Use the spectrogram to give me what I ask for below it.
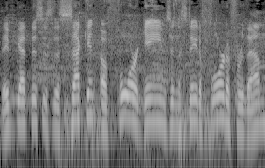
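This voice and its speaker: There is noticeable background noise as a man speaks at a moderate pace, pitched high, with ordinary pitch variation. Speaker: play-by-play announcer. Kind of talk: live commentary. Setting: arena broadcast.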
